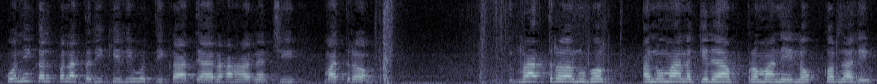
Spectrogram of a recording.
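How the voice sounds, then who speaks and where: A woman narrating a story as a storyteller in a steady, measured reading voice. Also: on the high side, a little hiss or hum.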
